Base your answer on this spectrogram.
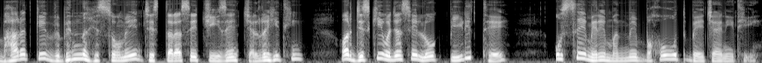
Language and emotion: Hindi, sad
